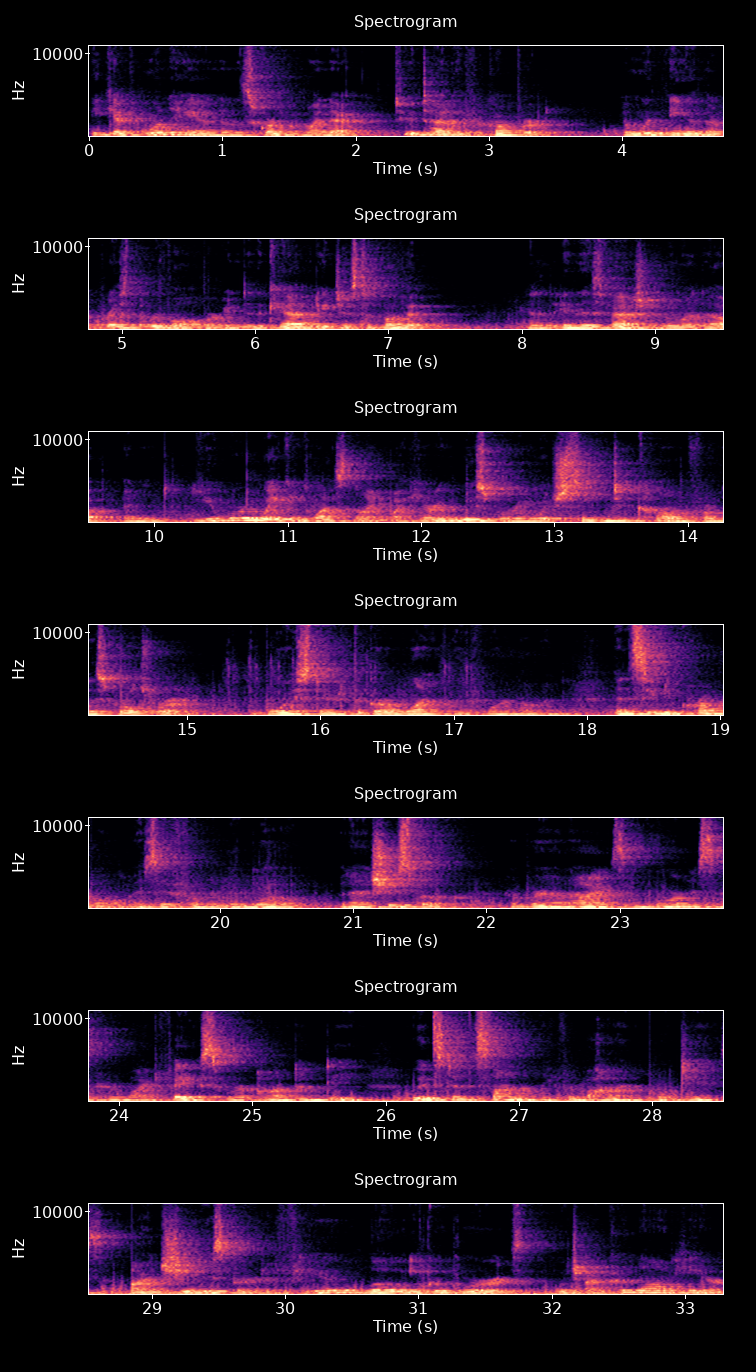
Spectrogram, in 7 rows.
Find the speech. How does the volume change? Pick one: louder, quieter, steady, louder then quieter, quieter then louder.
steady.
